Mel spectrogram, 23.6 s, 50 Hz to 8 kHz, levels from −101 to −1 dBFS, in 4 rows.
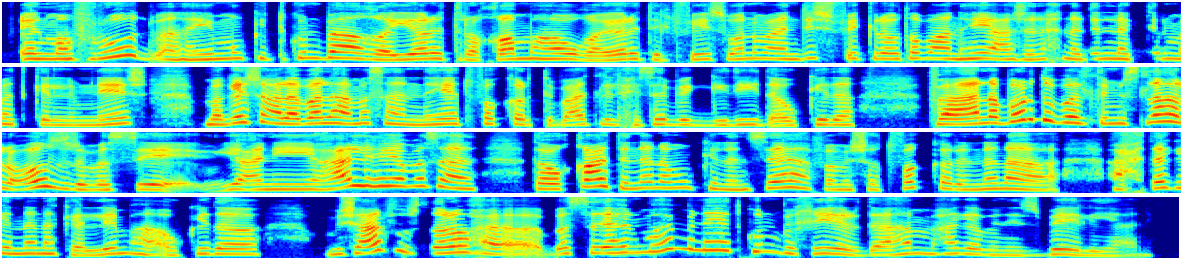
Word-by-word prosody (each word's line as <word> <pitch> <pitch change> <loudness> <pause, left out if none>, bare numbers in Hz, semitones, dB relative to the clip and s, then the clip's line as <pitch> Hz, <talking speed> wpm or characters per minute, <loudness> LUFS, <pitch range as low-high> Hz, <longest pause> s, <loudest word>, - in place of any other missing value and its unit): المفروض 265 - +1
ما 230 0 -2
هي 235 +2 -1
ممكن 280 +2 -6
تكون 300 +6 -8
بقى 295 -2 +5
غيّرت 245 +2 +1
رقمها 260 +5 +2
وغيّرت 235 +1 0
الفيس، 235 +4 -6
وأنا 265 +2 -3
ما 275 - -3
عَنديش 265 +3 -2
فكرة 270 -1 -2
وطبعًا 275 -1 0
هي 275 +1 +2
عشان 245 -2 -1
إحنا 250 +1 -6
أديلنا 265 +1 -3
كتير 270 +2 -11
ما 255 - -3
اتكلّمناش، 225 +3 -2 0.3
ما 235 - +1
جاش 320 +4 +4
على 270 -3 +6
بالها 285 +1 +5
مثلًا 280 -1 -3
إن 220 -3 -6
هي 250 +3 +1
تفكّر 255 -1 -4
تبعت 215 +2 -4
لي 235 - -7
الحساب 225 +1 -5
الجديد 215 +2 -6
أو 190 +1 -2
كده، 220 +1 -3 0.3
فأنا 250 +4 +7
برضو 430 +6 +3
بالتمس 280 -2 0
لها 365 +1 +8
العذر، 295 -3 +2
بس 225 0 -2 0.5
يعني 240 0 0
هل 270 - +6
هي 390 0 +3
مثلًا 360 -8 0 0.3
توقّعِت 295 +8 +5
إن 280 +1 -3
أنا 305 0 -2
ممكن 300 -4 -8
أنساها 295 +8 0
فمش 235 -3 -7
هتفكّر 280 +2 -4
إن 230 +2 -7
أنا 260 -5 +1 0.3
هاحتاج 305 +1 0
إن 275 -1 -2
أنا 275 0 -2
أكلّمها 260 +4 -3
أو 205 - -5
كده؟ 255 +1 -2 0.3
مش 250 +4 -2
عارفة 420 +6 +6
بصراحة، 290 -4 +1
بس 280 +3 -2
هي 300 - +3
المهم 345 +5 -3 0.2
إن - - 0
هي 430 - +1
تكون 370 -2 -8
بخير، 275 -4 -1
ده 215 +1 -4
أهم 275 +4 -4
حاجة 270 -1 -4
بالنسبة 215 +1 -5
لي 195 -3 -9
يعني. 205 +3 -17
260 Hz, 195 wpm, -23 LUFS, 235-290 Hz, 0.5 s, لها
